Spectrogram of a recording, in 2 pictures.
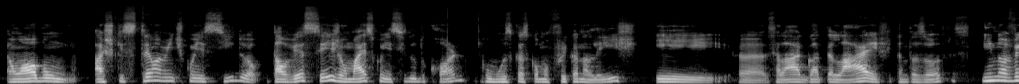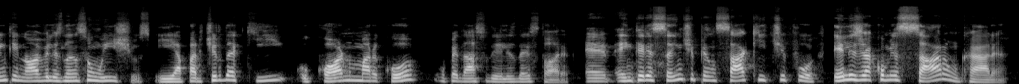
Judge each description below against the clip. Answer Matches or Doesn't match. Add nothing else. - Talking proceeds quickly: Doesn't match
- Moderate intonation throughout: Doesn't match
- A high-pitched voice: Doesn't match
